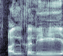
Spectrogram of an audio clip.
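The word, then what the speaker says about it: alkali: अल्कली या अल्काली जो भी बोलो एक ही बात है, मतलब प्रोनाउंसिएशन अलग अलग हो सकता है, अल्काली या अल्कली, ठीक है।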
